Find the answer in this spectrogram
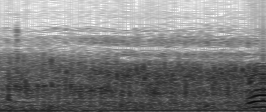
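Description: Electric trolling motor running steadily with a low hum, its propeller churning up mud in very shallow, mucky water.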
